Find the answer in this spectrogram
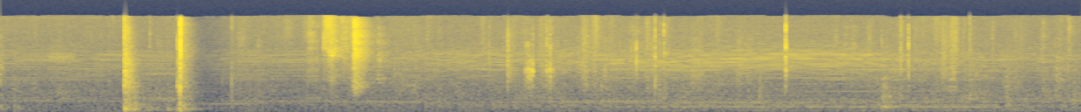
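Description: Two sharp knocks a little over a second in, then scuffing and a few small clicks, with a steady low hum in the second half: knocks and handling noises in a small room.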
